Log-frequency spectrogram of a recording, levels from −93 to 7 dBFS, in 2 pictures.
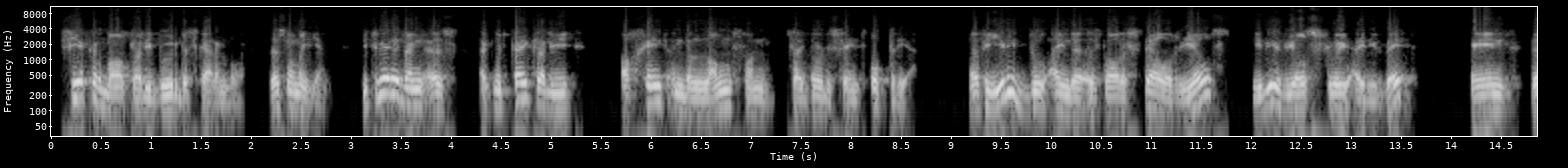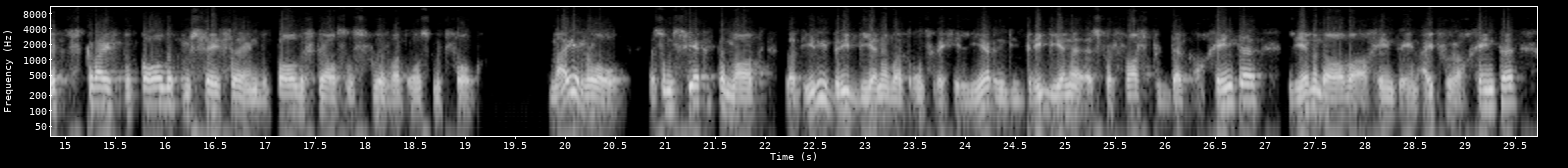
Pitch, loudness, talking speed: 125 Hz, -19 LUFS, 160 wpm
